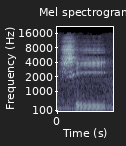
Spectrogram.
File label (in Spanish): Zapoteco nariz; miahuatec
